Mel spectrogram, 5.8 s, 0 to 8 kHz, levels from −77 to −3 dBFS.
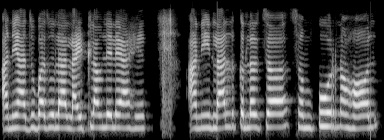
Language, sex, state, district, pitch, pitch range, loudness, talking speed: Marathi, female, Maharashtra, Chandrapur, 270 Hz, 260-280 Hz, -15 LUFS, 125 wpm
